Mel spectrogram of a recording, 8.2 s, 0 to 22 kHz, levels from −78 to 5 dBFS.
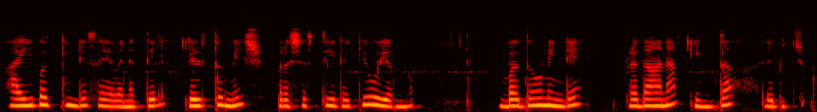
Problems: low volume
